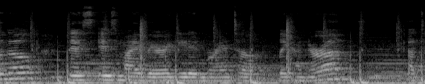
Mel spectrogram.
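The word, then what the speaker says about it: Maranta leuconeura: took a while ago this is my variegated miranta lake hanura that's how you say it and i put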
